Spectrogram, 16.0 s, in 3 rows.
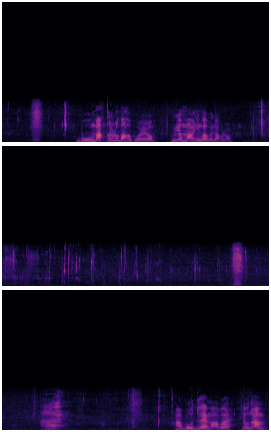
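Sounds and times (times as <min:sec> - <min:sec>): chewing with wet mouth noises: 0:04.7 - 0:11.5.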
